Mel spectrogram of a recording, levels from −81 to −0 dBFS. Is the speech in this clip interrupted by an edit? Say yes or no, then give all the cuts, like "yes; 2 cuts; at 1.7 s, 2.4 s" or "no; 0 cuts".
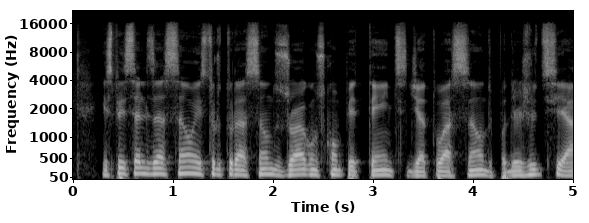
no; 0 cuts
